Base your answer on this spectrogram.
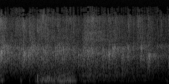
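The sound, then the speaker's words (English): Faint, steady applause comes from an audience honouring a pastor, a continuous patter of many hands clapping without pauses. “If you clap for him, just trust me.”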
